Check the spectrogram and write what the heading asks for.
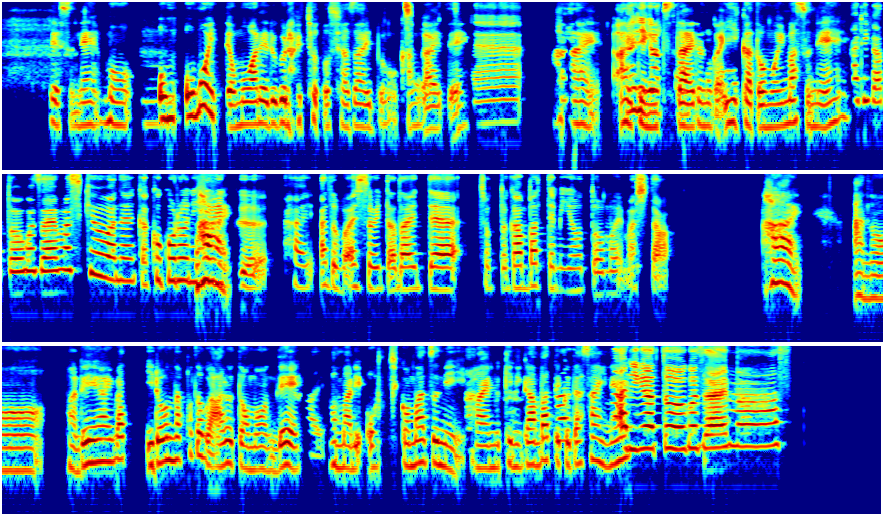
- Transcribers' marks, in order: laughing while speaking: "ぐらいちょっと"; other background noise
- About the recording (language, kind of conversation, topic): Japanese, advice, 過去の失敗を引きずって自己肯定感が回復しないのですが、どうすればよいですか？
